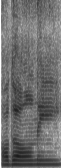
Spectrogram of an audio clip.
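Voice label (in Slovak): "odolný", Slovak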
